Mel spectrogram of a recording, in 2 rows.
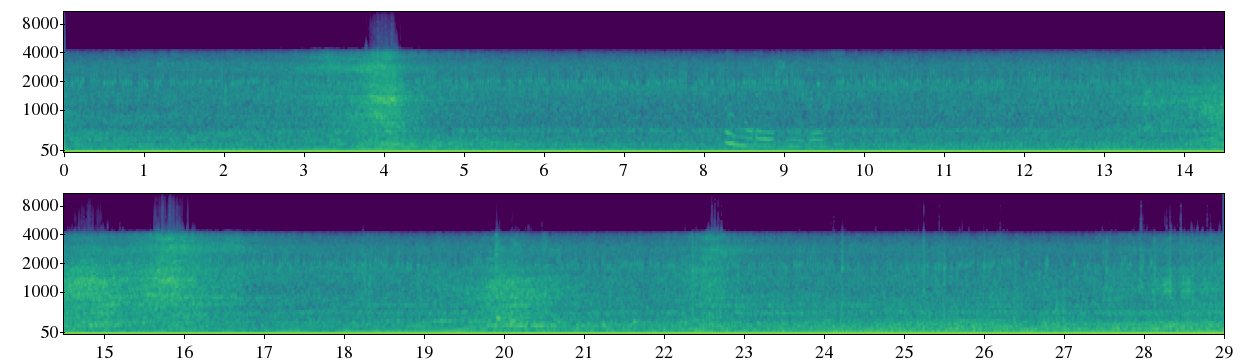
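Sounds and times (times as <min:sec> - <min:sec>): car engine from inside cabin: 0:00.0 - 0:29.0.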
